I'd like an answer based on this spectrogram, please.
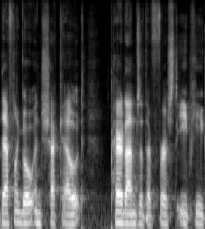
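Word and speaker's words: PRDGMS: mentions on this list paradigms with their first ep called shift at least i'm pretty sure that's how you say the name p r d gms pretty sure it's pronounced paradigm it's kind of a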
